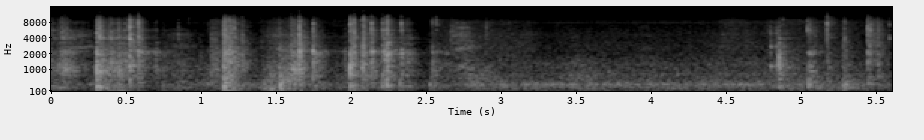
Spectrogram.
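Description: Hard plastic toy knocking and clattering on a tile floor as a baby handles it: a quick run of sharp clicks and knocks over the first two to three seconds, then a few more near the end.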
